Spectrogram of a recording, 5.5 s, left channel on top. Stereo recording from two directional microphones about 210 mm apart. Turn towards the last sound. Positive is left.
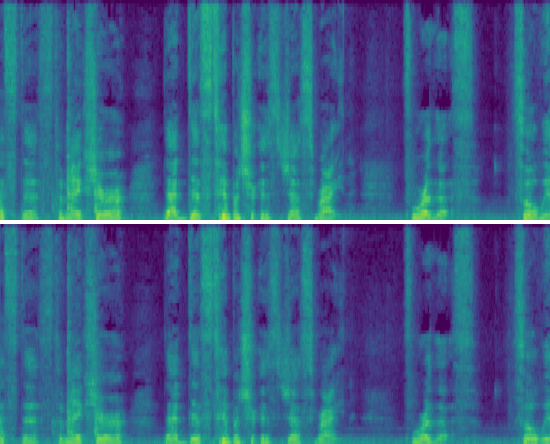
turn(degrees=50)  # may be behind; listen again after turning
